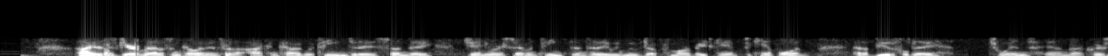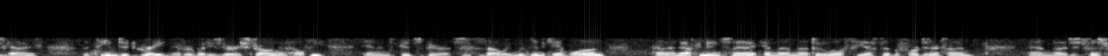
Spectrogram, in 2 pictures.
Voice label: voicemail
